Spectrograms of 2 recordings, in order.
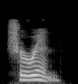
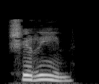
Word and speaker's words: Shireen: Most people had been saying it in two hard syllables, Shireen, which was very wrong. It was actually pronounced Shireen. I tried to explain this to him. I tried to tell him that he had to roll the R, that the whole thing was meant to be pronounced softly, gently even.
